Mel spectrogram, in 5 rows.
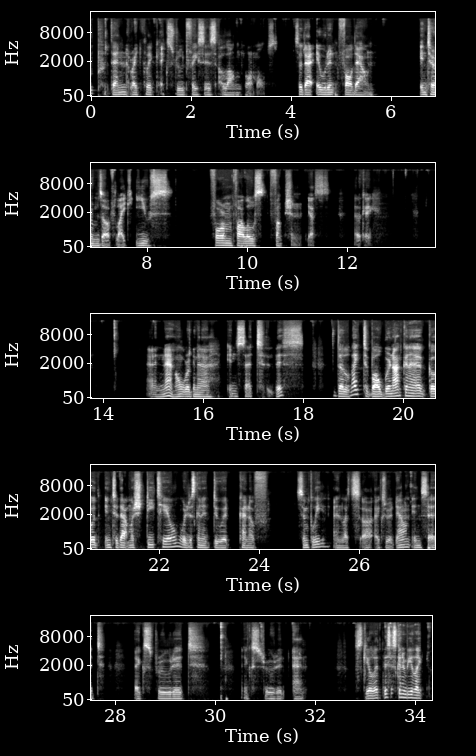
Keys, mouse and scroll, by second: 0.5-2.8 right drag, 2.9 middle click, 3.6 Tab, 3.8-4.2 scroll up 1, 4.2 click, 4.7 g, 7.1 click, 7.5 middle click, 13.3 click, 13.8 middle click, 14.1 middle click, 15.0-31.0 middle drag, 31.3 middle click.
